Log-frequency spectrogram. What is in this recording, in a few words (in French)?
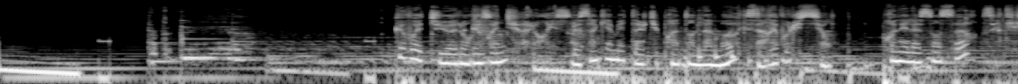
voix grave; le printemps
